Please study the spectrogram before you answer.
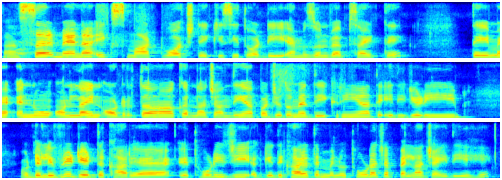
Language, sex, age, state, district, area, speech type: Punjabi, female, 45-60, Punjab, Ludhiana, urban, spontaneous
